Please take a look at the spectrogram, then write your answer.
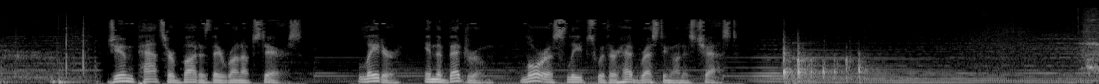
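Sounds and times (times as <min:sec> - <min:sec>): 
speech: 0:01.1 - 0:08.1
knocking on a door: 0:07.8 - 0:08.8.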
